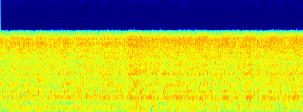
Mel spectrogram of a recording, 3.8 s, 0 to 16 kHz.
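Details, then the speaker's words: John Deere 4020 diesel tractor, first start after splitting it and replacing the clutch: deep, steady idle around 1,000 rpm with no knocks or misses, oil pressure light out, still a little smoky. "Oil pressure light is out. That's good. Got about 1,000 RPM."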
